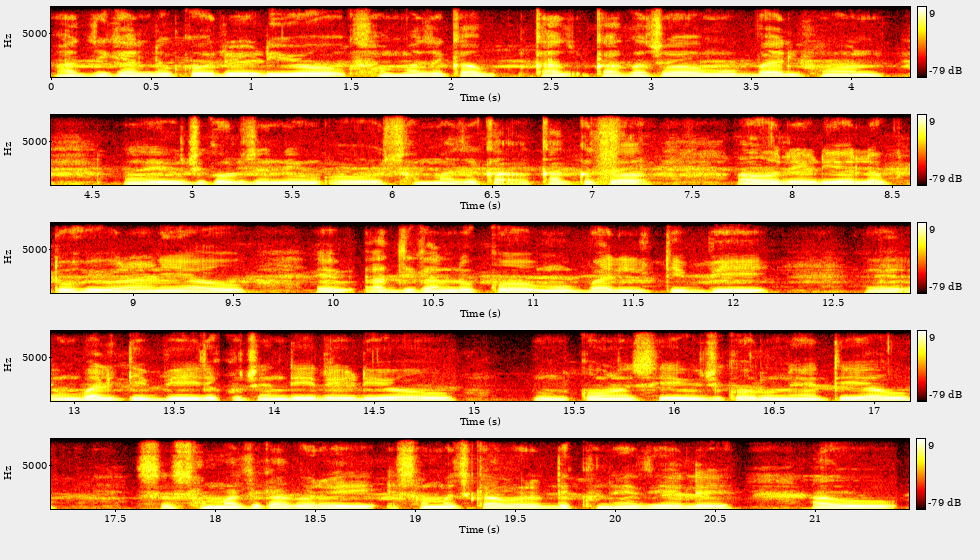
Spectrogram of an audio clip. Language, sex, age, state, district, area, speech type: Odia, male, 18-30, Odisha, Ganjam, urban, spontaneous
